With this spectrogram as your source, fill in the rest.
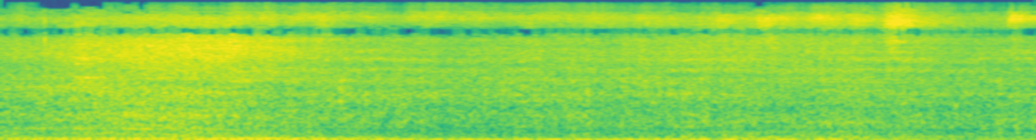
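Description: A Metro-North express train passes close by along the Hudson line, a loud, steady rumble and roar of wheels on rails that holds for several seconds with no talk.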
